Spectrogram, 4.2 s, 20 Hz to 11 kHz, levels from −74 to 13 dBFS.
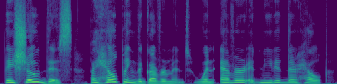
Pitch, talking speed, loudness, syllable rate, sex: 220 Hz, 170 wpm, -17 LUFS, 5.0 syllables/s, female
